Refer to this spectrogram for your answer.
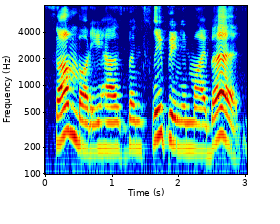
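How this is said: The voice is low and growly. "in his low, growly voice"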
